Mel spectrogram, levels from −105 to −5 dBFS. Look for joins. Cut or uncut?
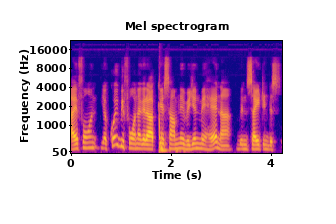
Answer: uncut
